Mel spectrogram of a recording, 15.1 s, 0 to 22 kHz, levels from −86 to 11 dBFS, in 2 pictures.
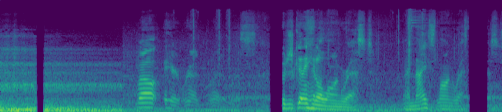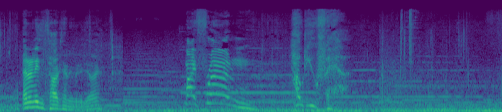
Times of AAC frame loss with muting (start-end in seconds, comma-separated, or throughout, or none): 0.52-0.67, 4.02-4.25, 7.00-7.33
